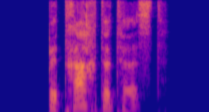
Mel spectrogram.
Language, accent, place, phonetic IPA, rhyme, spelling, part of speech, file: German, Germany, Berlin, [bəˈtʁaxtətəst], -axtətəst, betrachtetest, verb, De-betrachtetest.ogg
- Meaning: inflection of betrachten: 1. second-person singular preterite 2. second-person singular subjunctive II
